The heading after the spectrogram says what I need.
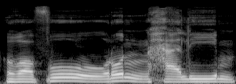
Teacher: Tidak didengungkan sehingga dibaca pendek saja · Karena dia izhar, maka dibaca jelas, tidak berdengung. Dibaca jelas, run terbaca jelas runnya tuh. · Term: izhar halqi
